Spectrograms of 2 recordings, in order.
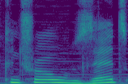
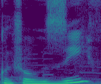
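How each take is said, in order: First: The letter Z is said the British way. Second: The letter Z is said the American way.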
